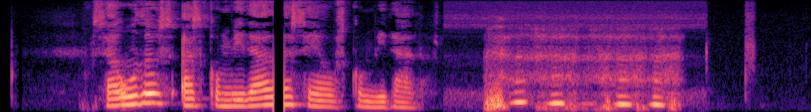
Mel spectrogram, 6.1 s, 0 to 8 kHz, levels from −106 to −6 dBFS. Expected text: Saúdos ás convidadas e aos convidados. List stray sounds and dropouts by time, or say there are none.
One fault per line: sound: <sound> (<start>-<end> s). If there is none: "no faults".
sound: dropout (2.0-2.1 s)
sound: laugh (3.6-5.2 s)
